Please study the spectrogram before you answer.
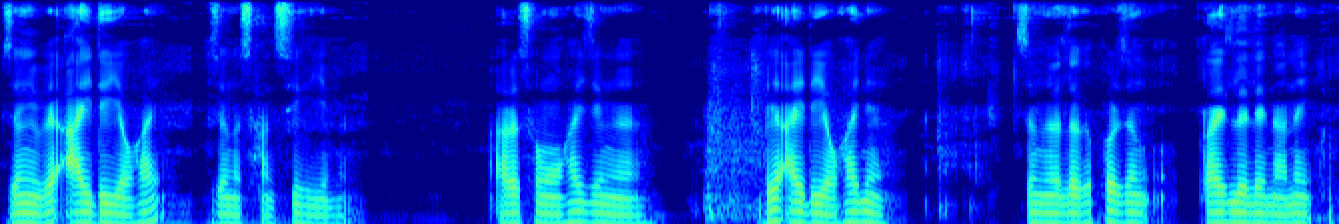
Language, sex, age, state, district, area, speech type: Bodo, male, 45-60, Assam, Chirang, urban, spontaneous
